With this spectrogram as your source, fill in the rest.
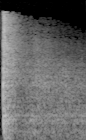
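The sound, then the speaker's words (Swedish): A single sharp pistol gunshot cracks out loud, fired by a gunman shooting himself in the head in a car after crashing into a parked car, followed by a rumbling, reverberant tail that lingers and slowly fades. No voices are heard. “ögonvittnen som är på plats när han har kört in i den här parkerade bilen eh, hör ett, ett enda skott.”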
